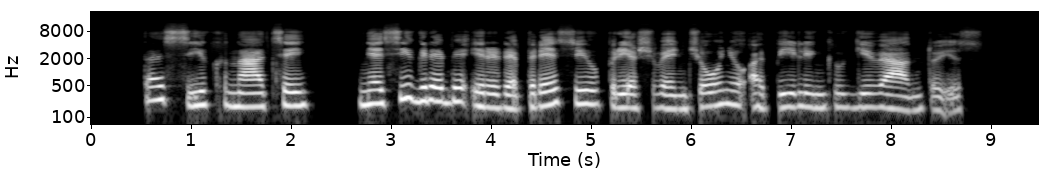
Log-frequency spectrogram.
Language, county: Lithuanian, Utena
